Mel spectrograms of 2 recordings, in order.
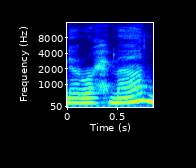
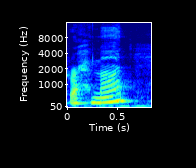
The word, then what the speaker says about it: رحمن: In Rahman, the word Rahman and Rahim, both ha. Try to make it very clear.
